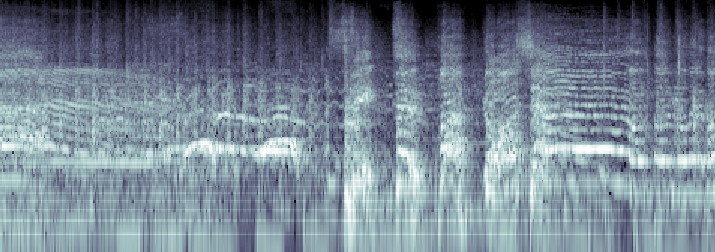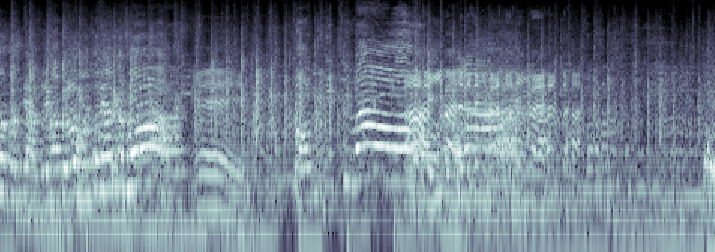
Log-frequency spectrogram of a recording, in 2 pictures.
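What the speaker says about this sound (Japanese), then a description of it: "もう一度大きな拍手" Crowd at a Beyblade tournament claps and cheers loudly, with yells and shouts rising over the applause in bursts, while voices call out and music-like tones run underneath.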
